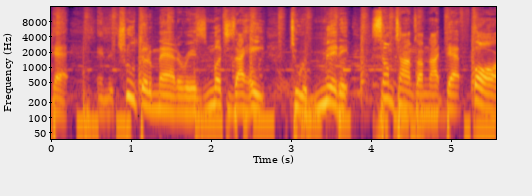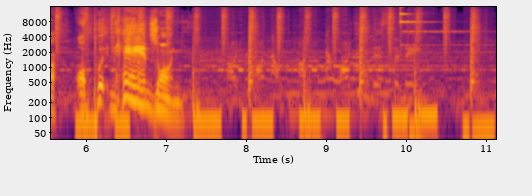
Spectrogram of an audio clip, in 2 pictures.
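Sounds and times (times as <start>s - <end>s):
speech: 0.0s - 7.3s
steady thumping music beat with heavy bass hits: 0.0s - 11.1s
bright bell ringing: 9.9s - 11.1s.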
